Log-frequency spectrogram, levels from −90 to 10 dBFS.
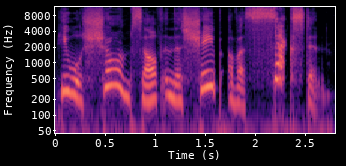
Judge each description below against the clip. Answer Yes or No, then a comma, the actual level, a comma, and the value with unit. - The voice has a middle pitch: No, very high, 250 Hz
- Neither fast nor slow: No, fast, 215 wpm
